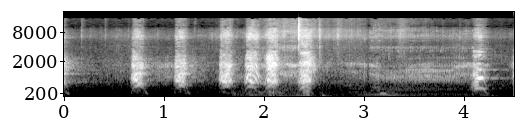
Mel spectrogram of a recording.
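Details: Finnish Spitz facing a raccoon dog, barking in a short series of about seven sharp, ringing barks spaced irregularly, followed by a quieter stretch with a faint sustained tone and one final bark.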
